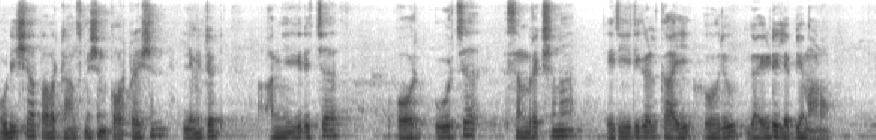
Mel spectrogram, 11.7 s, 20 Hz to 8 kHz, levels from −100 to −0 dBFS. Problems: none marked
